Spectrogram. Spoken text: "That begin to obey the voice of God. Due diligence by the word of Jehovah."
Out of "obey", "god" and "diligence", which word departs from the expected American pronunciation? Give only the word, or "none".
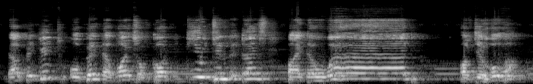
diligence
